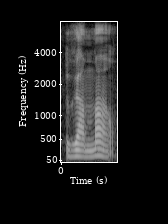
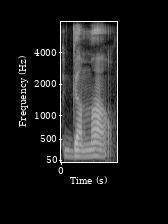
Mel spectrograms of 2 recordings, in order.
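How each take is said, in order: First: The first consonant is a soft W-like sound. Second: The first consonant is a hard G sound. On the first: The speaker calls it right. "if you replace G with W, it sounds like Gamao" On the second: The speaker calls it wrong. "you would probably pronounce it like Gamao"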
